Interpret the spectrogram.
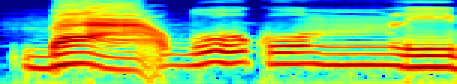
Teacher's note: ba a Ain memiliki Salah satu sifat yaitu sifat bainiah yaitu tidak terlalu ditahan suaranya dan tidak terlalu dialirkan tapi tengah tengah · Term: sifat bainiyah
